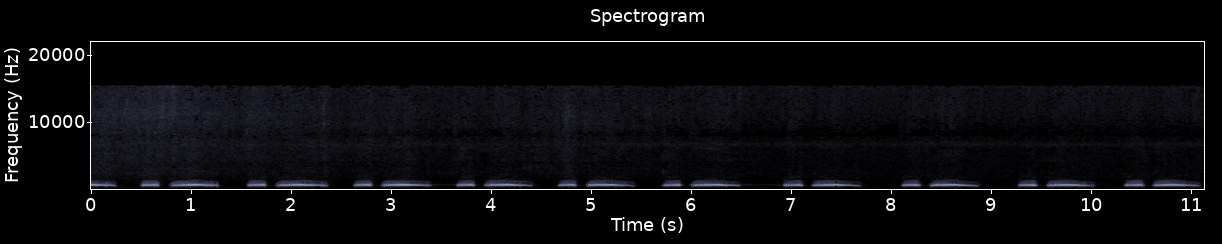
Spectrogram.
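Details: Spotted dove, a wild-caught mixed local bird, Sa Thầy, Vietnam, 26 November 2019, in 'đấu' song with 'gù' coos: a long steady series of low paired coos, short note plus longer drooping note, around once per second, quiet background.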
